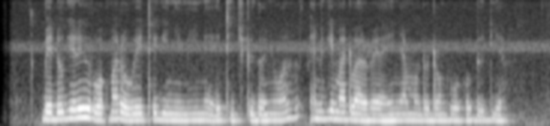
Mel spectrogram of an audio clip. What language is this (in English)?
Luo (Kenya and Tanzania)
